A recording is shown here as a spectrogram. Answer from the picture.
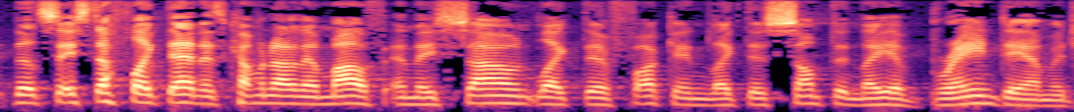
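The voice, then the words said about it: Strong Boston accent. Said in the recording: “a Boston accent, how bad it was ... I still have it pretty bad ... Yours is good ... But yours was hard”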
